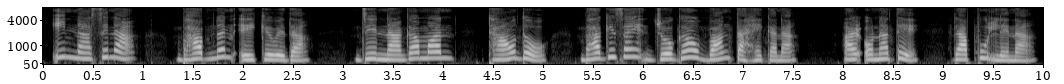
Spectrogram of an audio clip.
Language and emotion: Santali, sad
